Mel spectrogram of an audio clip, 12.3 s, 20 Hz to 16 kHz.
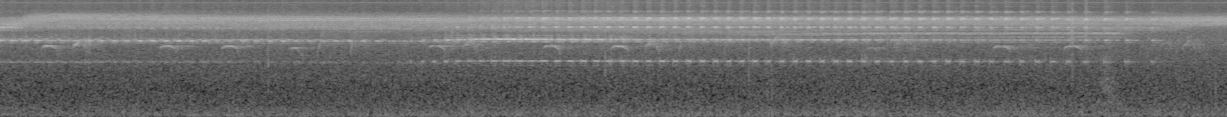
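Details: Higurashi (evening cicada) calling at 4:30 a.m., 28 July 2011, Hitotsubashi University, Kunitachi, Tokyo; rapid pulsed high ringing, about four beats a second, swelling louder after four seconds then easing, over a quiet background chorus and low hum.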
